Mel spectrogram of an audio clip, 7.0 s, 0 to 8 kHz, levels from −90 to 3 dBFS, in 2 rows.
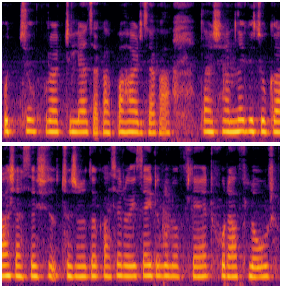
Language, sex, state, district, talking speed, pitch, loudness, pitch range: Bengali, female, Assam, Hailakandi, 180 wpm, 220 Hz, -15 LUFS, 215-230 Hz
